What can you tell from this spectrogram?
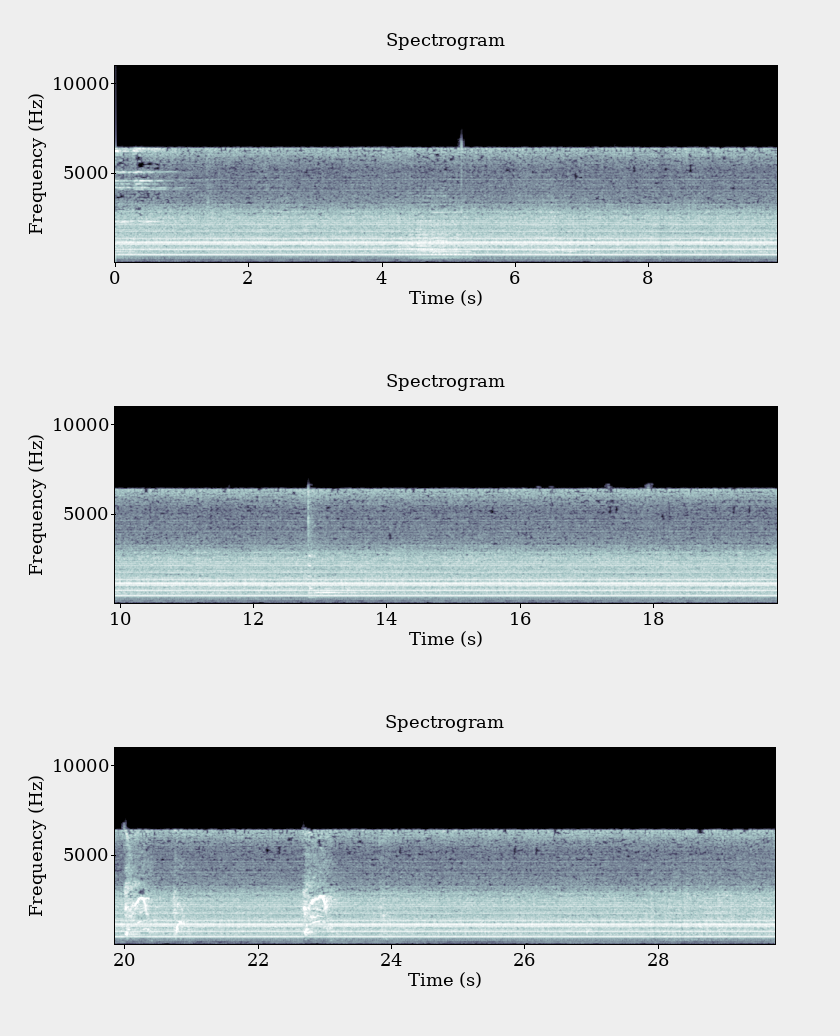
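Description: A steady drone of several held tones, unchanging throughout, with two brief higher sliding sounds about two-thirds of the way through.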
